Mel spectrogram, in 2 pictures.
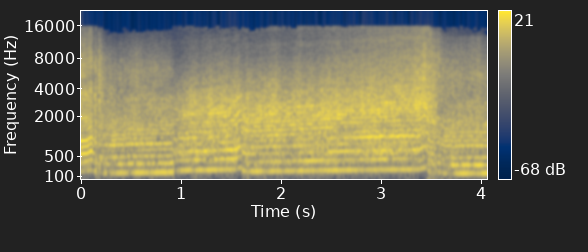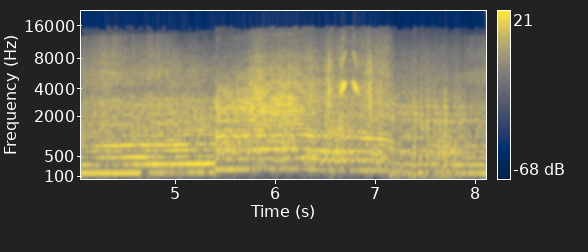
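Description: A rally car engine revs hard, its pitch rising and dropping with each gear change.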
